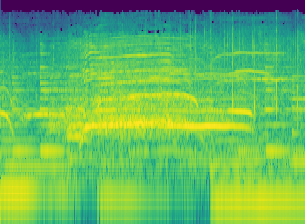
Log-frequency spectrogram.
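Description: Arena crowd cheering and whooping over low, sustained keyboard chords that change about every two seconds.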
